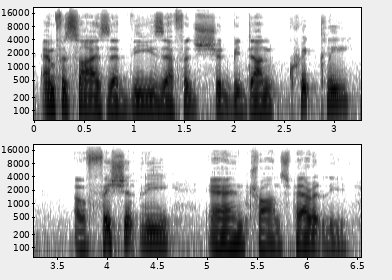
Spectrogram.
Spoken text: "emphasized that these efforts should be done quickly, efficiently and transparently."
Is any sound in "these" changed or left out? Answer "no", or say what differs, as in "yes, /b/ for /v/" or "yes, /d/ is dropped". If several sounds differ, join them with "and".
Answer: no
